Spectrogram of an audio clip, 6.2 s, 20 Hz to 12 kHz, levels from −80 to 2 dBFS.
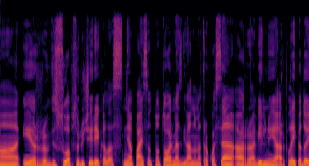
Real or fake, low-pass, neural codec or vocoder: fake; 10.8 kHz; vocoder, 44.1 kHz, 128 mel bands every 512 samples, BigVGAN v2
